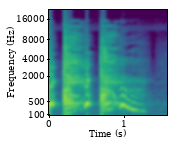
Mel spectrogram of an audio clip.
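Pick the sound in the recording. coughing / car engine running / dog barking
coughing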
